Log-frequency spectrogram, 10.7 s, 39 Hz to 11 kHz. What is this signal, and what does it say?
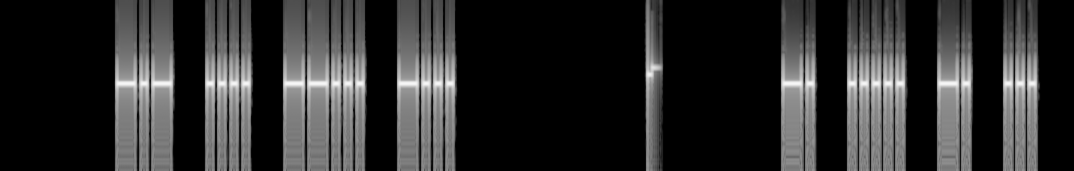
Morse code, heard as a keyed tone, about 20 wpm, spaced as for 15 wpm, 700 Hz. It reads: KH7B N5NS
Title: 207 Lesson 33g - Letter j - Call Signs 20wpm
